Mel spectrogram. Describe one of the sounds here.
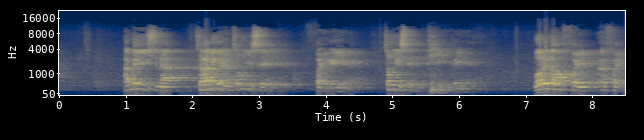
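A middle-aged man speaks with animation into a microphone over loudspeakers in a large echoing hall.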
